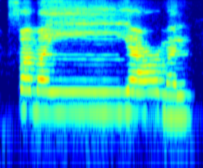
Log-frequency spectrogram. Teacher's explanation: نون ساکن کے بعد یا آ رہا ہے، اس لیے یہاں پر ہم غنہ کریں گے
